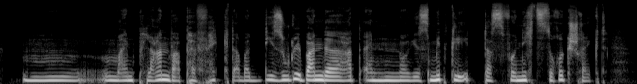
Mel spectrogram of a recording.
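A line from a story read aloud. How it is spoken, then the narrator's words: General murmuring. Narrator (German): murmelte der General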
